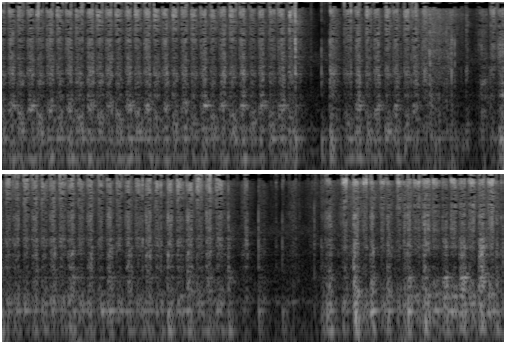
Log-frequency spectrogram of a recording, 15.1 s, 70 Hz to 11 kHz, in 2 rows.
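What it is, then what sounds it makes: Compressed sand block being scraped. A solid blue compressed sand dig brick resting on a paper towel is held by one hand and scraped with the tip of a blue plastic chisel. The result is a steady, gritty rasping and scratching in quick repeated strokes, with brief pauses near 5, 7 and 11–12 seconds before the scraping resumes.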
